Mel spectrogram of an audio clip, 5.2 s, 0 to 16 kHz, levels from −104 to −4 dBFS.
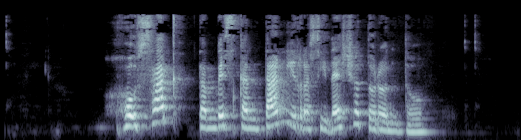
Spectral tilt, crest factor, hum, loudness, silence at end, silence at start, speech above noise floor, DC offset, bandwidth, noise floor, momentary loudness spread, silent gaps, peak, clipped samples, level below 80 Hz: -3 dB/octave; 22 dB; none; -23 LUFS; 0.9 s; 1.15 s; 52 dB; under 0.1%; 11.5 kHz; -75 dBFS; 12 LU; none; -2 dBFS; under 0.1%; -78 dBFS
